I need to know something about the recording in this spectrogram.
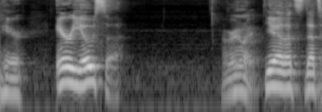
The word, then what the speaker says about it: Ariosa: Oh, they have a pronunciation here. Ariosa.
